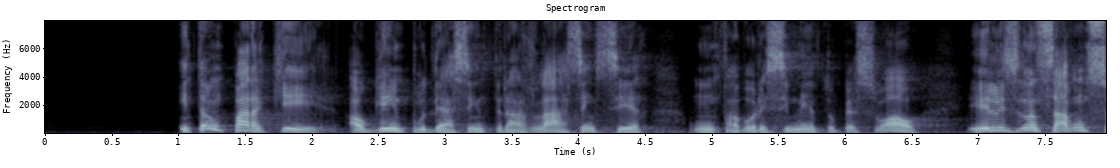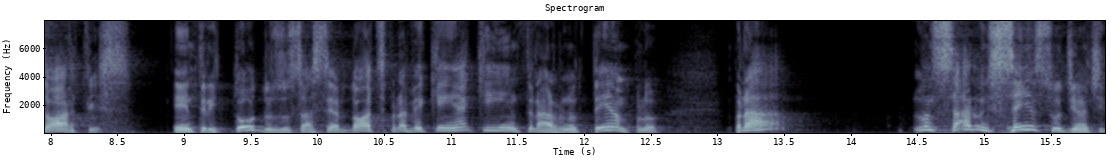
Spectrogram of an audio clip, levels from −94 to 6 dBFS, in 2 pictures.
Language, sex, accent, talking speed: Portuguese, male, Brazilian, 125 wpm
